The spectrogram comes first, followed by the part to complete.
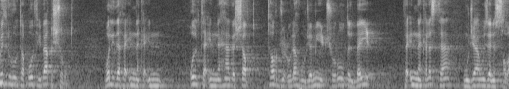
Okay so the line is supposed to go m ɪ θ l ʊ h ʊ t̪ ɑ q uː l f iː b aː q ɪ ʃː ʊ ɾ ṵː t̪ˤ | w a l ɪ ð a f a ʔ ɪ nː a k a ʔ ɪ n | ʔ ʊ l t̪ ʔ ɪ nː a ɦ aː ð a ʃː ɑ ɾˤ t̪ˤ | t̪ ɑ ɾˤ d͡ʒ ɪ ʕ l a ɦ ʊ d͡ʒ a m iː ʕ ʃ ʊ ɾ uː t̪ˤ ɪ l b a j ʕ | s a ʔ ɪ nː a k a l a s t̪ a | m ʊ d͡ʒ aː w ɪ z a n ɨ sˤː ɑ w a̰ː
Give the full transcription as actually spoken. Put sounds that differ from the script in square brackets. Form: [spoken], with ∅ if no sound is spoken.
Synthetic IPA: m ɪ θ l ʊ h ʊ t̪ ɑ q uː l f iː b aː q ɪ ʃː ʊ ɾ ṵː t̪ˤ | w a l ɪ ð a f a ʔ ɪ nː a k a ʔ ɪ n | [q] ʊ l t̪ ʔ ɪ nː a ɦ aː ð a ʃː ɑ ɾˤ t̪ˤ | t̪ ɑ ɾˤ d͡ʒ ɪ ʕ l a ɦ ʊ d͡ʒ a m iː ʕ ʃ ʊ ɾ uː t̪ˤ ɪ l b a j ʕ | [f] a ʔ ɪ nː a k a l a s t̪ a | m ʊ d͡ʒ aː w ɪ z a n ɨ sˤː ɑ w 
